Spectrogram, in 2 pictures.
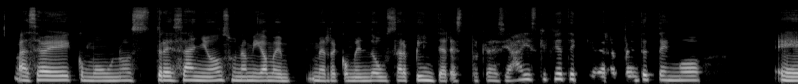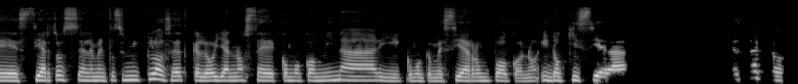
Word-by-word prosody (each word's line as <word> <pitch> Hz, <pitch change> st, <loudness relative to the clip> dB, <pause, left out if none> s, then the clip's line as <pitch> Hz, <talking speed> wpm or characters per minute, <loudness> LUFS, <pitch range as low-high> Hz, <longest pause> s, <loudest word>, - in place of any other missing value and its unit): hace 200 Hz, +1 st, +2 dB
como 175 Hz, -2 st, -3 dB
unos 175 Hz, 0 st, -5 dB
3 195 Hz, -2 st, 0 dB
años, 190 Hz, 0 st, 0 dB
una 185 Hz, -, -1 dB
amiga 180 Hz, 0 st, 0 dB
me 165 Hz, -2 st, -2 dB
me 175 Hz, -, -4 dB
recomendó 170 Hz, +1 st, -3 dB
usar 175 Hz, +1 st, -4 dB
Pinterest, 175 Hz, -5 st, -2 dB
porque 170 Hz, +1 st, -12 dB
decía: 175 Hz, 0 st, -9 dB
"Ay, 230 Hz, -, -3 dB
es 230 Hz, -, -10 dB
que 230 Hz, -, -12 dB
fíjate 245 Hz, 0 st, -1 dB
que, 190 Hz, -, -20 dB
de 185 Hz, -1 st, -4 dB
repente, 195 Hz, +3 st, -3 dB
tengo, 195 Hz, -2 st, -3 dB, 0.7 s
eh, 175 Hz, -, +4 dB
ciertos 190 Hz, +5 st, +2 dB
elementos 185 Hz, 0 st, 0 dB
en 200 Hz, -, +2 dB
mi 200 Hz, -1 st, +1 dB
clóset, 205 Hz, -5 st, +3 dB
que 185 Hz, -, 0 dB
luego 175 Hz, +1 st, +5 dB
ya 180 Hz, -1 st, +4 dB
no 180 Hz, 0 st, 0 dB
sé 175 Hz, -1 st, +1 dB
cómo 180 Hz, -1 st, -1 dB
combinar 185 Hz, +1 st, +1 dB
y 160 Hz, -2 st, -3 dB
como 160 Hz, 0 st, -2 dB
que 160 Hz, -, -2 dB
me 160 Hz, 0 st, -1 dB
cierra 170 Hz, +1 st, +3 dB
un 170 Hz, -1 st, -1 dB
poco, 165 Hz, -3 st, +1 dB
¿no?, 165 Hz, +2 st, -3 dB
y 190 Hz, -2 st, +1 dB
no 180 Hz, -2 st, +2 dB
quisiera" 195 Hz, +1 st, +3 dB, 1.3 s
Exacto. 235 Hz, -5 st, -4 dB
185 Hz, 175 wpm, -23 LUFS, 175-195 Hz, 1.3 s, luego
